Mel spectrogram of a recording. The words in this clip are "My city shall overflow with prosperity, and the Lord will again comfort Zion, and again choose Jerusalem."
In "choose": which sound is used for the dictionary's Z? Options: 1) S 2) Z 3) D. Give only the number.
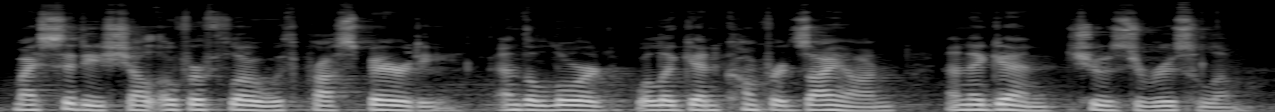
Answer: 2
